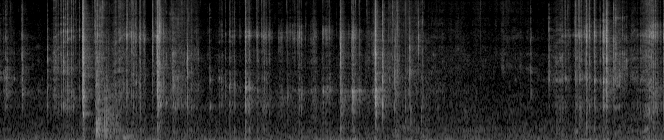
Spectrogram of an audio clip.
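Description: A metal knife blade scrapes and slices a solid, dry bar soap with a white core and red edges into crumbly flakes. The sound is a string of short, bright, crisp scratching and crunching bursts with almost no low end. A quiet pause comes near the middle before the scraping picks up again.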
